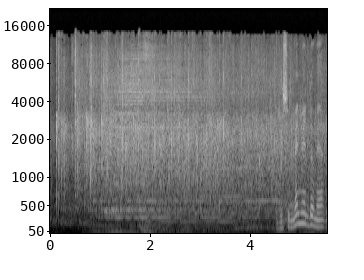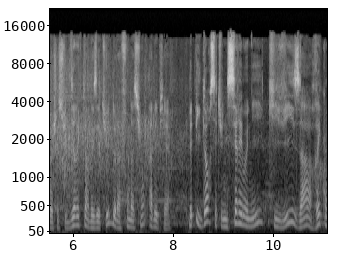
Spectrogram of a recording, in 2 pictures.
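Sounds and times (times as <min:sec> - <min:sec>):
audience applause after winners announced: 0:00.0 - 0:08.6
speech: 0:04.6 - 0:11.0.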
